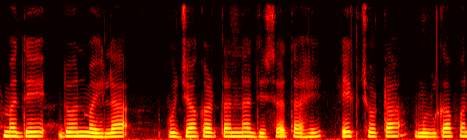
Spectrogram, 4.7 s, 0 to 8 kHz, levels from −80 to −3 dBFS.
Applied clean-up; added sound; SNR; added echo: none; none; none; none.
